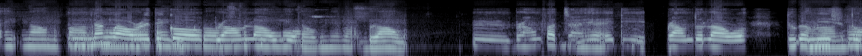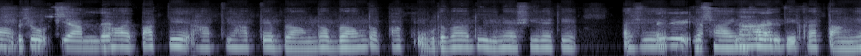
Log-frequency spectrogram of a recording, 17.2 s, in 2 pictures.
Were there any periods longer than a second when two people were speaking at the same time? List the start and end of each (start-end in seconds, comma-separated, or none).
0.7-3.0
